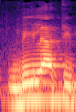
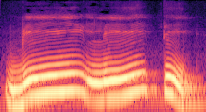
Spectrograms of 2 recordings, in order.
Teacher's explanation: পূর্বের ই আর পরের ই, এই দুই ই এর কারণে মাঝখানে ছিল এটাও ই হয়ে যাবে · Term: স্বরসঙ্গতি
